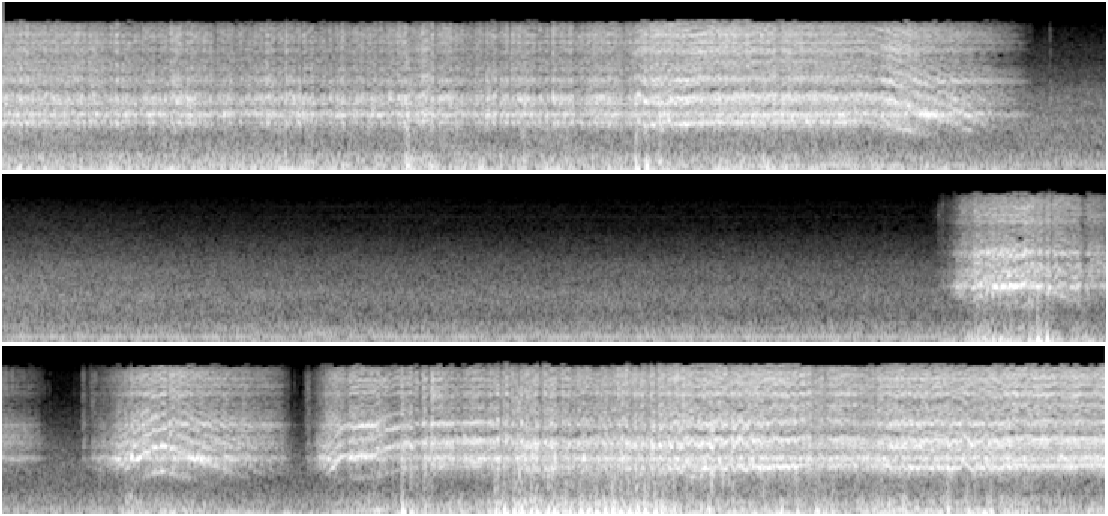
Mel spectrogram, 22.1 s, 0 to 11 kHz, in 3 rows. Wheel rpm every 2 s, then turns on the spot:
230, 240, 220, 40, 0, 0, 10, 40, 90, 230, 220.
none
